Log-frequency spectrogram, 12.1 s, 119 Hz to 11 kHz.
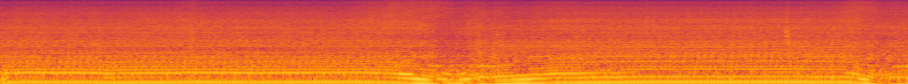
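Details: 1987 VW MK2 Jetta after a 3-speed automatic to 5-speed manual swap, garage test of first and reverse: even, low idle sags briefly twice as the gear takes up, then recovers cleanly; runs healthy with no odd noises.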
